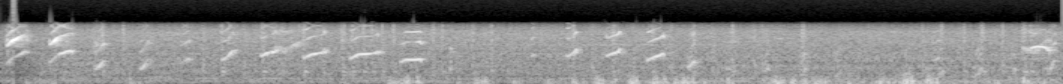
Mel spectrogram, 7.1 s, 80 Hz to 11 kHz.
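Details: Litter of 3-week-old Border Collie puppies whining and fussing during play with toys in a whelping box; steady stream of short high squeaks and upward-sliding whimpers, with low rustling and bumping underneath.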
